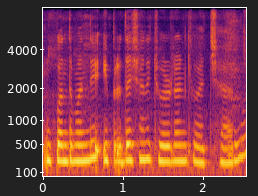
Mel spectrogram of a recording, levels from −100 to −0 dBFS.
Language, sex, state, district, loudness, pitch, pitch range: Telugu, female, Telangana, Karimnagar, -15 LUFS, 240 Hz, 235-250 Hz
